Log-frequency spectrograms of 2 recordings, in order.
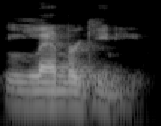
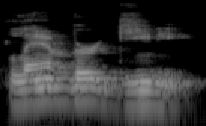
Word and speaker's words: Lamborghini: Our first one is Lamborghini. Lamborghini. We see it's not or, it's Lamborgh. And the G makes a hard G sound. Lamborghini.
